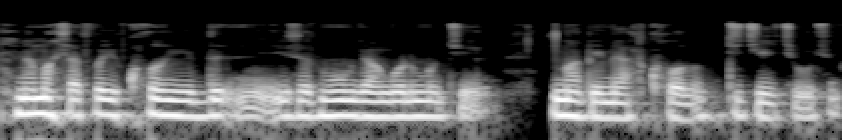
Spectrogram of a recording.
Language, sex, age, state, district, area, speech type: Kashmiri, male, 60+, Jammu and Kashmir, Budgam, rural, spontaneous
